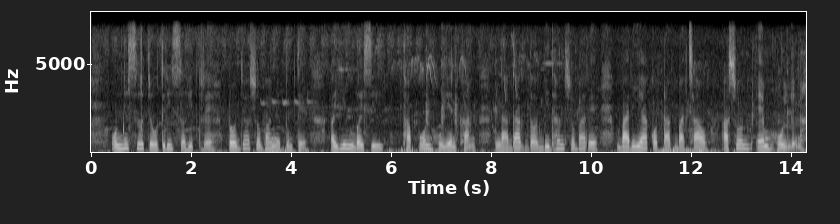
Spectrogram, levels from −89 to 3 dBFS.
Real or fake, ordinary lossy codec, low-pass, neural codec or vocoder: real; none; 7.2 kHz; none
